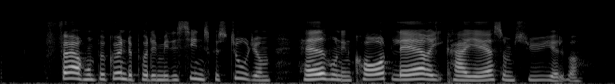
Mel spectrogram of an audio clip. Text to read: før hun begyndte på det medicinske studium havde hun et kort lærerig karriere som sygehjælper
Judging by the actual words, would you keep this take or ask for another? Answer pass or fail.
fail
